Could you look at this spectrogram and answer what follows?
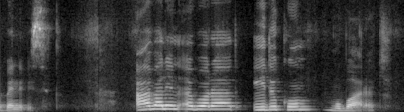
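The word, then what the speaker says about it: عيدكم مبارك: و بنویسید اولین عبارت عیدکم مبارک عیدکم مبارک بچه عید چون عین داره حالا من یهکم غلیظتر تلفظ میکنم عیدک مبارک عید فتک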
